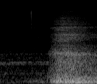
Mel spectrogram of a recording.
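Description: A deep, breathy sigh of air, starting quietly and swelling into a loud, rushing exhale halfway through; no talking.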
